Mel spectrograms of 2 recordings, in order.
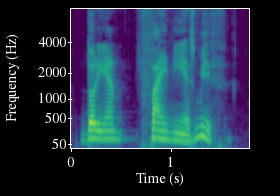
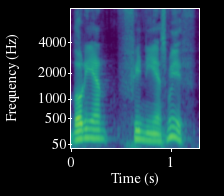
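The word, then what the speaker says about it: Dorian Finney-Smith: Me decíais el otro día que no es Dorian Finney Smith, sino Dorian Finney Smith. Creo que ahora lo he dicho bien.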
